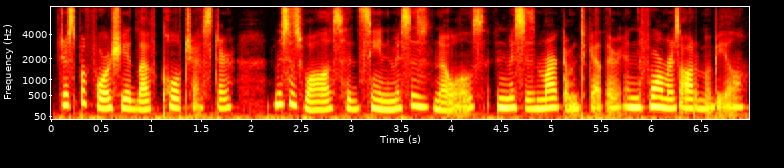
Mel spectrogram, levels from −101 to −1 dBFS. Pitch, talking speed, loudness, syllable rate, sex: 210 Hz, 170 wpm, -20 LUFS, 5.6 syllables/s, female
